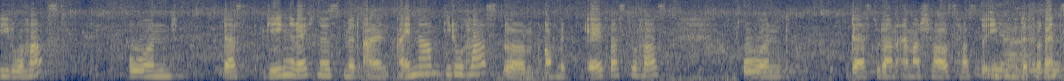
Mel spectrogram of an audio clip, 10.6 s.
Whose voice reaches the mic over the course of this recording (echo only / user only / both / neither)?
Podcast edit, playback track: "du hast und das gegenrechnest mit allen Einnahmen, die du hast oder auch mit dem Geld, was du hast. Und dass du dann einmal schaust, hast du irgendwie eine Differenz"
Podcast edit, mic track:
both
